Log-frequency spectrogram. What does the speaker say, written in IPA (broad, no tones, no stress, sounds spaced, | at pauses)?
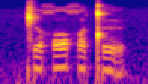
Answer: ǁ ɨ χ ɔ χ ɐ ǃ ɘ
